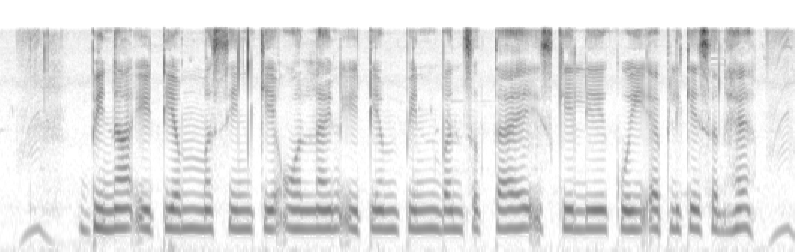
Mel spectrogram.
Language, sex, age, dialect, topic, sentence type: Hindi, female, 18-24, Garhwali, banking, question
